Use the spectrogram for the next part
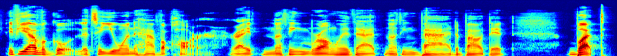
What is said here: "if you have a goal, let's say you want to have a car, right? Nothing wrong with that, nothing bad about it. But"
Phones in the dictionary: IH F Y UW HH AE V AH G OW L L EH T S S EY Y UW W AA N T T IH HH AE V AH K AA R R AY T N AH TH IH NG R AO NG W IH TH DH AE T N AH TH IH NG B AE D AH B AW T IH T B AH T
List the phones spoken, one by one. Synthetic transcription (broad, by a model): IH F Y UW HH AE V AH G OW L L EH T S S EY Y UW W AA N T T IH HH AE V AH K AA R R AY T N AH TH IH NG R AO NG W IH DH AE T N AH TH IH NG B AE D AH B AW T IH T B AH T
